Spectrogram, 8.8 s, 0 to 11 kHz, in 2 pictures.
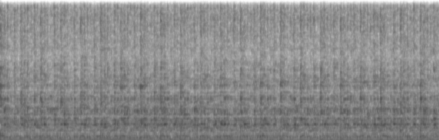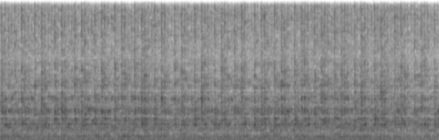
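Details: Massey Ferguson 2244 with a fresh Perkins three-cylinder diesel, first start in five years, cold; bump-started at the starter with a screwdriver and settles into a steady, even idle clatter with no knocks. Normal idle; its hydraulic clutches are failing separately.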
